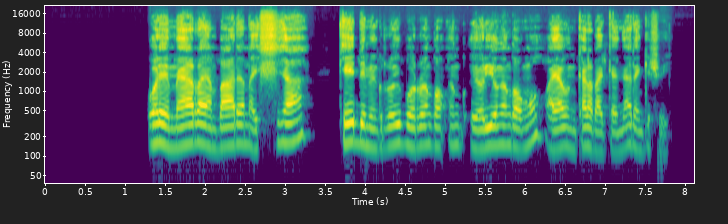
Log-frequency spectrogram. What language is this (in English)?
Masai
